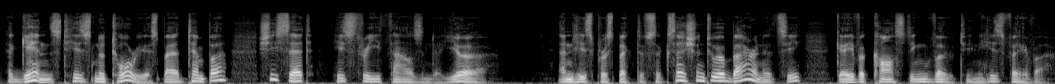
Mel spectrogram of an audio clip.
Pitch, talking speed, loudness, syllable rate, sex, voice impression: 120 Hz, 150 wpm, -18 LUFS, 4.5 syllables/s, male, masculine, adult-like, slightly bright, refreshing, slightly sincere, friendly, reassuring, slightly kind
